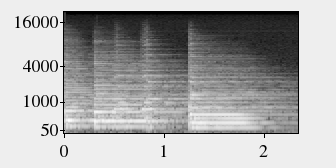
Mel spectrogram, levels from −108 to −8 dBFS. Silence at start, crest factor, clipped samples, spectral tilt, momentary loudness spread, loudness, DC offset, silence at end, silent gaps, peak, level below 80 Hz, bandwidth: 0 s; 14 dB; under 0.1%; -6.5 dB/octave; 7 LU; -16 LUFS; under 0.1%; 0.05 s; none; -2 dBFS; -54 dBFS; 11.5 kHz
